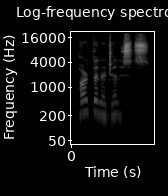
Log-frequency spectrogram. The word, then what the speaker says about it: parthenogenesis: Parthenogenesis.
